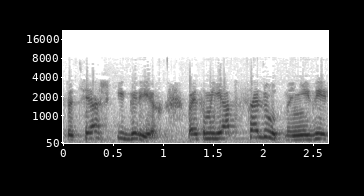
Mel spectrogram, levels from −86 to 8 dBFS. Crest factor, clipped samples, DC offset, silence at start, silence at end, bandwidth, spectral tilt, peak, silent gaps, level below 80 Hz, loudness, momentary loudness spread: 10 dB; under 0.1%; under 0.1%; 0 s; 0 s; 7.6 kHz; -8.5 dB/octave; -4 dBFS; none; -46 dBFS; -16 LUFS; 5 LU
